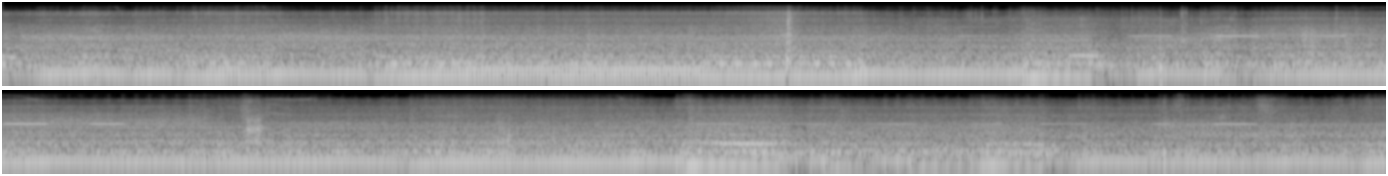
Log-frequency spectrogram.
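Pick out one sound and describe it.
A hydraulic loader whines as it lifts a hay bale.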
